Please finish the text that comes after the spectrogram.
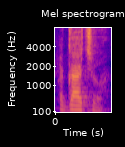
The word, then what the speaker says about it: Agacho: Agacho. Right? That's how you pronounce it. Yes, sir. Agacho.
